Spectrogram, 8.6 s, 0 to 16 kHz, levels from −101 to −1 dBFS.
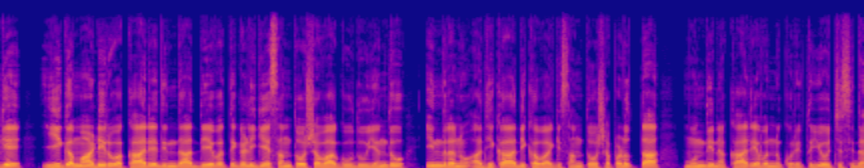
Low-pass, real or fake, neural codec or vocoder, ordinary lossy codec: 14.4 kHz; real; none; none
